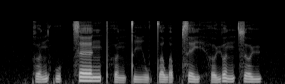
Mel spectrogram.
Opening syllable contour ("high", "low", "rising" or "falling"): rising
